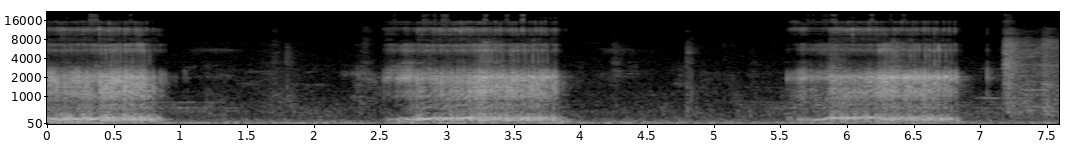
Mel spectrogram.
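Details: Sleeping Scottish Fold cat snoring loudly: three loud, rough snores about every 2.7 seconds, roughly 22 a minute, with quiet breathing between; heavy snoring.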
